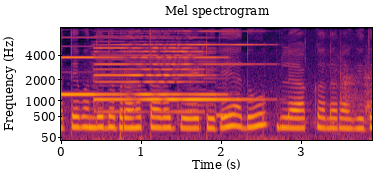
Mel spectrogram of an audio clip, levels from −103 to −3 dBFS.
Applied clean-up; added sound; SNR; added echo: none; Sliding door; 1 dB; none.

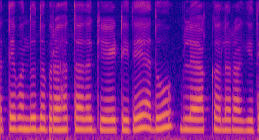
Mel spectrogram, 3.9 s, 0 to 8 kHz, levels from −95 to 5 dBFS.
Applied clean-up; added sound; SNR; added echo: none; none; none; none.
